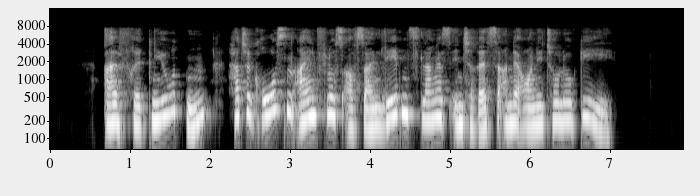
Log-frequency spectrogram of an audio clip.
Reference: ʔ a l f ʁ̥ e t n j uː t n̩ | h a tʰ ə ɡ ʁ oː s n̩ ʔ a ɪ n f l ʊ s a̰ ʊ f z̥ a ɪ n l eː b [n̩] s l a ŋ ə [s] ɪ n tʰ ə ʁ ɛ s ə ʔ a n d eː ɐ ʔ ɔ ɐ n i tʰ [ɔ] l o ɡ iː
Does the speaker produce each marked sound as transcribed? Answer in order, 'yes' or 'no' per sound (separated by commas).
no, yes, no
